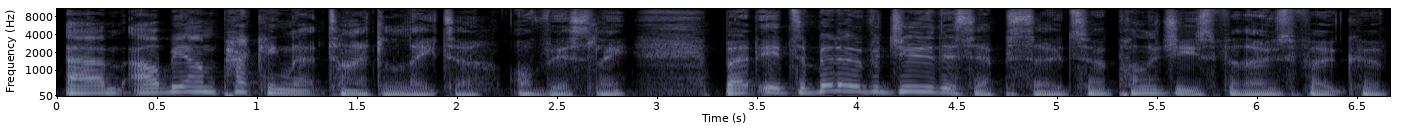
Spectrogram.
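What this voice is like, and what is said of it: Usual voice. Nothing is said of it.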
